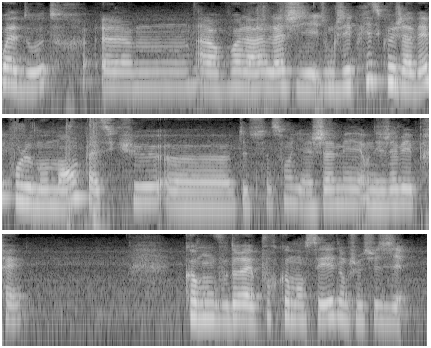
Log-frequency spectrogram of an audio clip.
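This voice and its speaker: Audible room echo surrounds a woman of medium pitch who speaks at a very slow pace with fairly even intonation. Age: 20s. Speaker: budgeting vlogger. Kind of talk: casual vlog monologue. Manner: hesitant, many filler words.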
